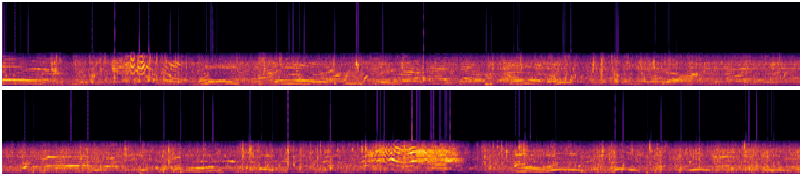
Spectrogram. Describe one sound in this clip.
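A baby squeals and laughs close by.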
